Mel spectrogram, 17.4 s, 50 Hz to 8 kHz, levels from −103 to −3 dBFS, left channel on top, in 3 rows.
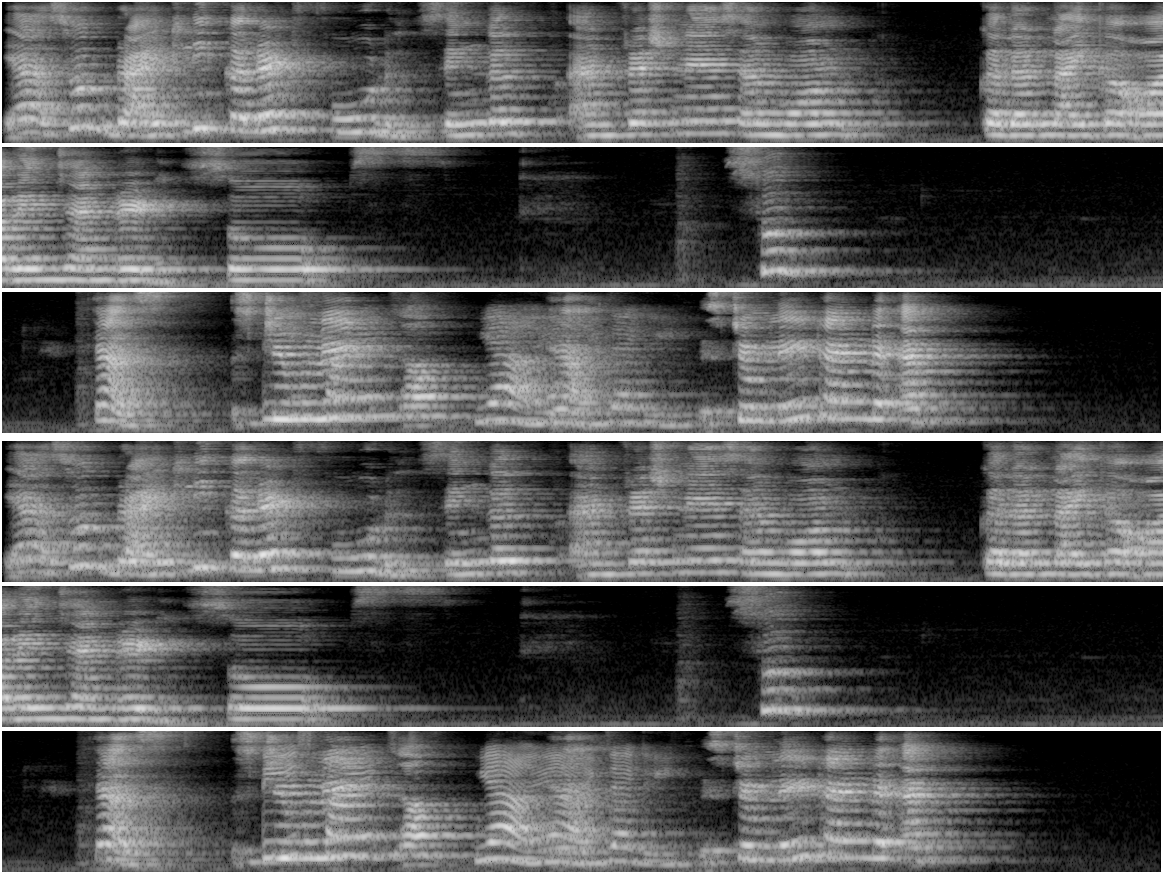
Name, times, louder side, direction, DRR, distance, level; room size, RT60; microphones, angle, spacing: voice 1, 0.0-4.3 4.9-7.4 9.4-9.8 12.1-12.4 12.8-13.5 14.3-14.6 15.1-16.3, left 2 dB, 60° left, -1 dB, 0.7 m, -26 dB
voice 2, 12.8-15.0, right 3 dB, 60° right, 4 dB, 0.5 m, -29 dB
2.6 x 2.6 x 2.8 m, 0.80 s
head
